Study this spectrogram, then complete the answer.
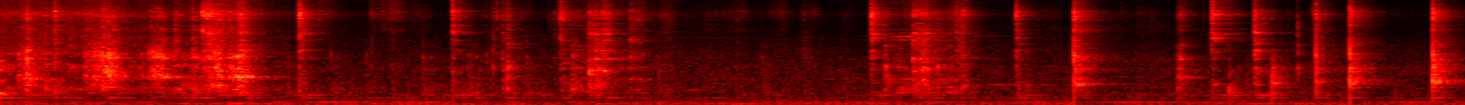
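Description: A utensil scrapes and clinks against a pan in repeated bursts as a thick tomato mixture for potato gravy is stirred, with a soft sizzle underneath and no talking.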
